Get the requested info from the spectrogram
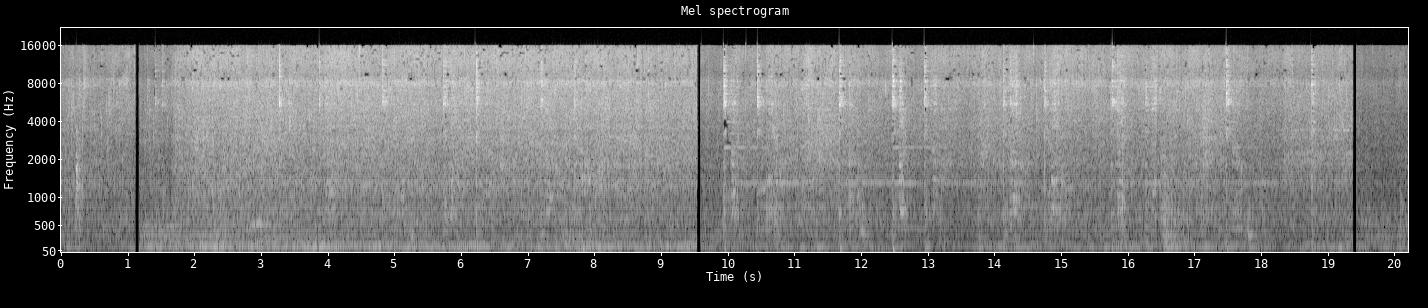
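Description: Onions and tomatoes sizzling in hot oil in a metal kadai, stirred with a metal spatula that scrapes and clicks against the pan, more often in the second half.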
